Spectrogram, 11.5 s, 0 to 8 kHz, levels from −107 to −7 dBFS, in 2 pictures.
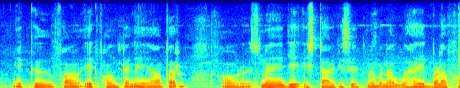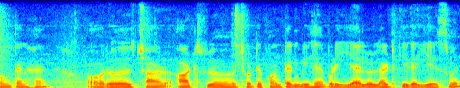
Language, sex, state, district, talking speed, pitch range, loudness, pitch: Hindi, male, Bihar, Gopalganj, 180 wpm, 110-125 Hz, -26 LUFS, 115 Hz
